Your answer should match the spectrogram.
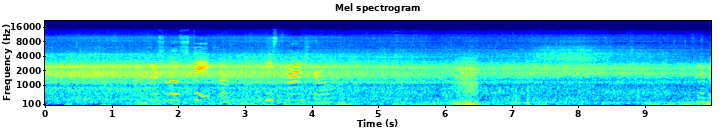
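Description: Shallow mountain trout creek rushing over a rocky riffle: a steady rush of water, with a few short, high chirping sounds about two to four seconds in.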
